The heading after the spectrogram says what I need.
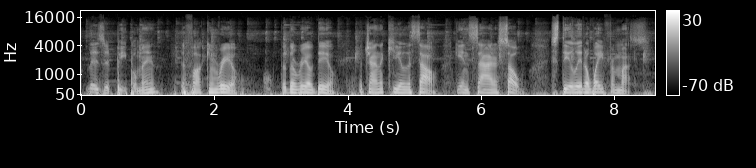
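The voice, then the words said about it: Raps in a weird voice. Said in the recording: “rapping in this weird voice ... That's like your rapping voice.”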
